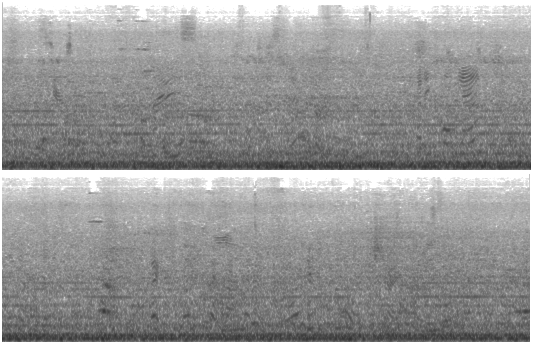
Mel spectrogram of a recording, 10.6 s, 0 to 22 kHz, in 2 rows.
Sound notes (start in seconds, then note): 6.8 wheels squeaking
